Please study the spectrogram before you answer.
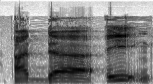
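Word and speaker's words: الداعي: Harusnya di sini ada yu. Ad-da'iyu harusnya ada di sini da'iyu. Tetapi orang Arab susah untuk bilang ad-da'iyu. Jadi ini dianggap tidak ada, tersembunyi. Jadi bacanya tetap ad-da'i.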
